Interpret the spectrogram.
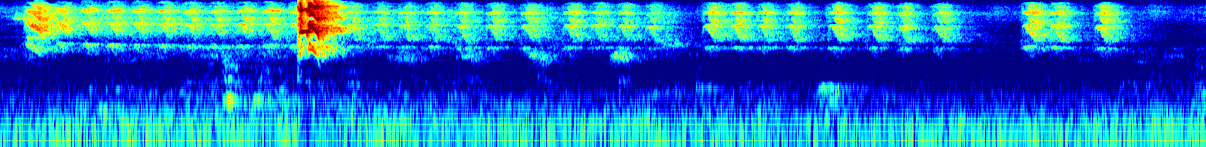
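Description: A bird calling in a long, fast run of high, evenly repeated notes, with two brief pauses, stopping about a second before the end. A single sharp click about three seconds in is the loudest sound.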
